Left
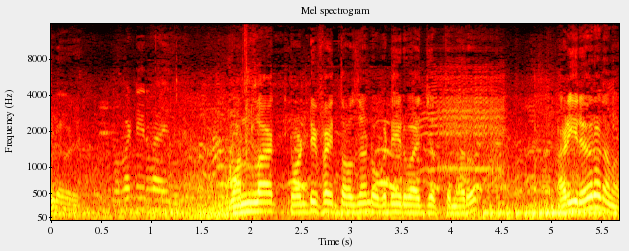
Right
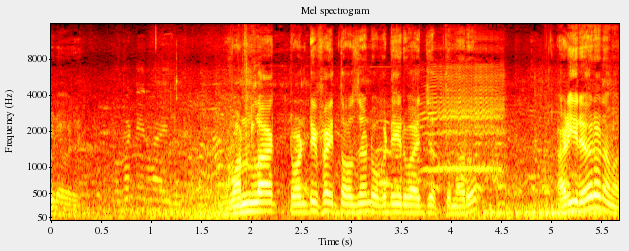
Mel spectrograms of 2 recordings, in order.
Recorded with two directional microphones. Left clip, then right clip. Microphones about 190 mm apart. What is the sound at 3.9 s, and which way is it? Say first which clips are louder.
Speech: right 6 dB; 50° left (ahead or behind).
